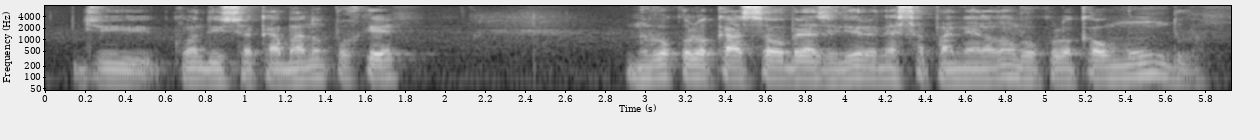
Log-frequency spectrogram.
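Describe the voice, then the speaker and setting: A man with a Carioca accent speaks at a fairly low pitch. Noticeable background noise runs underneath. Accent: carioca Brazilian Portuguese. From Rio de Janeiro, Mangueira. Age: 50s. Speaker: musician and composer. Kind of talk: casual interview.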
